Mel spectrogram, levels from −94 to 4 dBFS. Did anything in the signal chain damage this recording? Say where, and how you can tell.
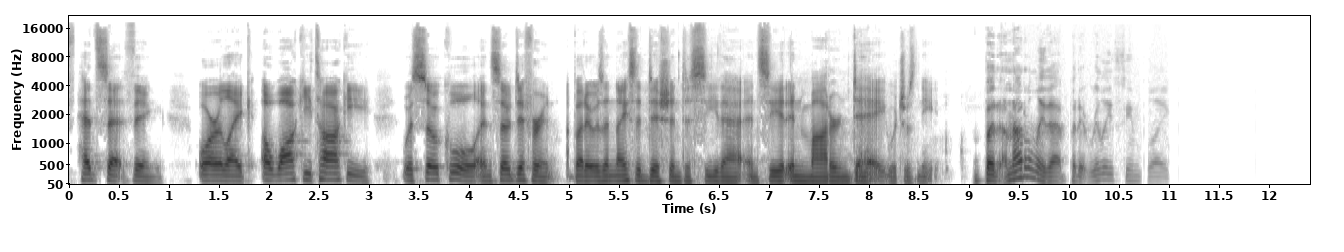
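Yes. The fade-out at the end of this speech clip suffers truncation distortion, introduced at the digital gain or sample-format stage. From 9.32 s the fade turns grainy, and from 10.15 s to the end at 12.41 s the grit is at its worst. The steps sound coarse enough to suggest something like a 10-bit word without dither. A noise gate would cut off cleanly and a codec would smear the sound, but here the grit tracks the falling level.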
